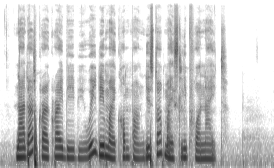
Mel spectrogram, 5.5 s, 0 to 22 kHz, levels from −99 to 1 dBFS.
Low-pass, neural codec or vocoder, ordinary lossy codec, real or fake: 19.8 kHz; none; none; real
